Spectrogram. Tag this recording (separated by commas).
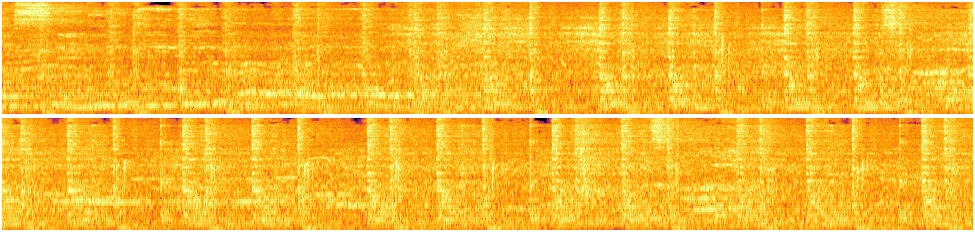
Music, Dance music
